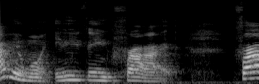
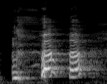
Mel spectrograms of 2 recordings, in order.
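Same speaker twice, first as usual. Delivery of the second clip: high laugh; 11 semitones higher, 7 dB louder than usual. Real, not acted. Despairing over positive tests.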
